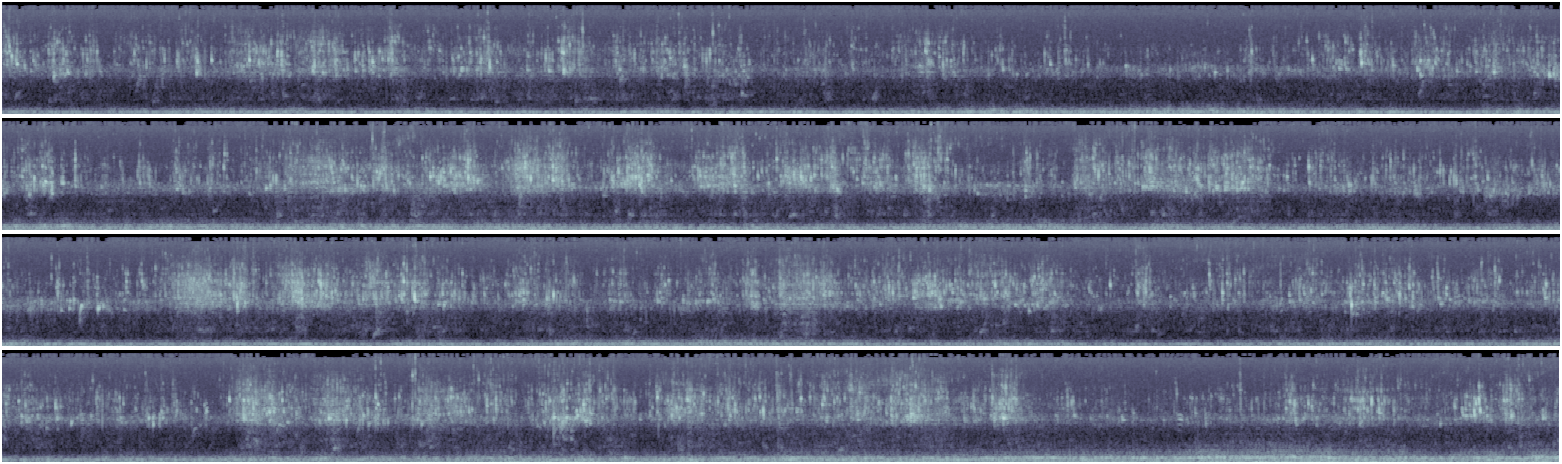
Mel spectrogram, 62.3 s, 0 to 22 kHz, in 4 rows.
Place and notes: Vasaknos, Lithuania, underwater
Hydrophone right at the bridge
Utenos apskritis, Lietuva, 7 November 2020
